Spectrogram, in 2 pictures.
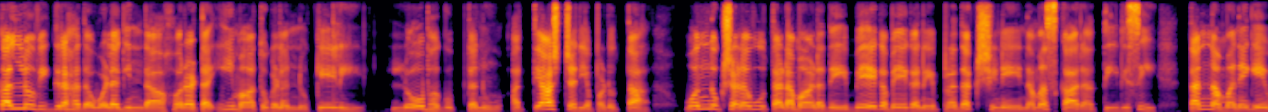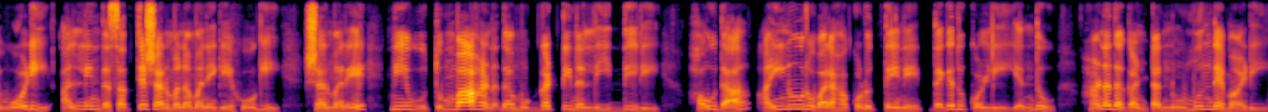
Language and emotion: Kannada, neutral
